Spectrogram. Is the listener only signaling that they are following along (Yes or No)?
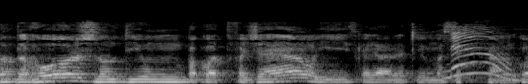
Yes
